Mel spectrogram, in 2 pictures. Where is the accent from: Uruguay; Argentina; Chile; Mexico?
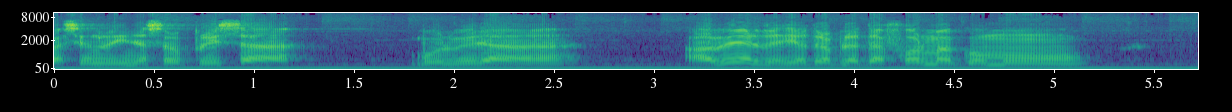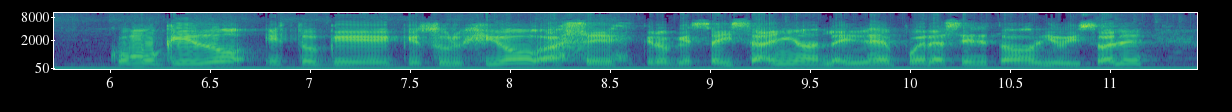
Argentina; Patagonia; Yo soy patagónico, así que me resonó encontrarme con esta letra.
